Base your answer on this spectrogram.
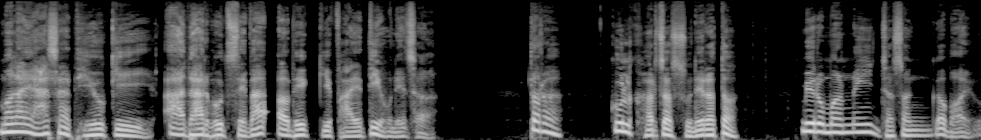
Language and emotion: Nepali, sad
